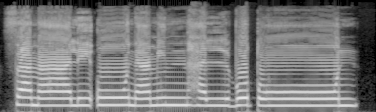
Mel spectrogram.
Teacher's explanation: کلمت البطون میں حرف الطو ہے. طو حروف التفخیم میں سے ہے تو ہم یہ حرف کو موٹی آواز میں پڑھیں گے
